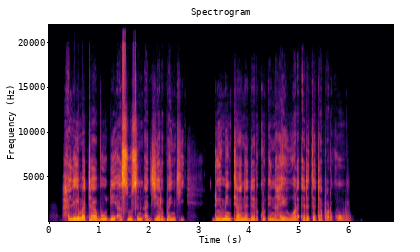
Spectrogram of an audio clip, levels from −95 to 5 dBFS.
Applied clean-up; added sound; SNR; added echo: neural mask model Resemble Enhance denoiser.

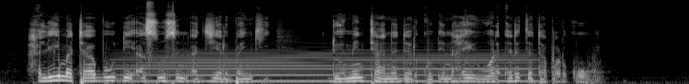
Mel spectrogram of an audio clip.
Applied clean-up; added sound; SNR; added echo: none; Wind instrument, woodwind instrument; 11 dB; none.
